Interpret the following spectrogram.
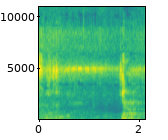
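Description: A steady high-pitched whine runs through a pause in a man's speech over a microphone; his voice comes back with a single word near the end.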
